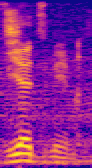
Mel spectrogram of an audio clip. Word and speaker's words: Wiedźmin: Wiedźmin. Was it with the M? Nope, it's with a W, which is pronounced like yeah, a V.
